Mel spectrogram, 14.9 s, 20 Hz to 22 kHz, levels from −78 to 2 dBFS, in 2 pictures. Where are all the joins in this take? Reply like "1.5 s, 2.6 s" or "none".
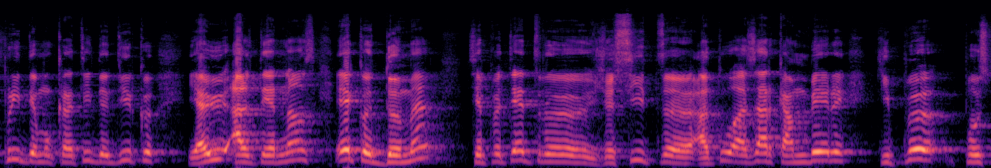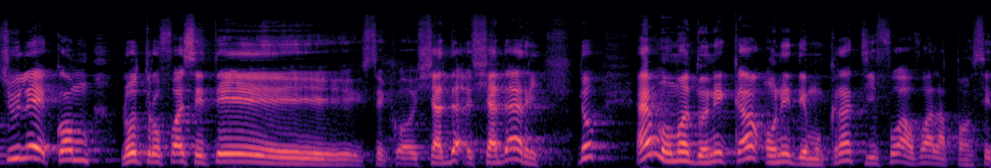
none

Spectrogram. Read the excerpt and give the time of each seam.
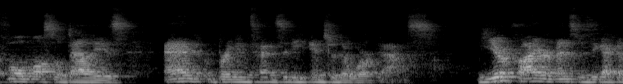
4.8 s

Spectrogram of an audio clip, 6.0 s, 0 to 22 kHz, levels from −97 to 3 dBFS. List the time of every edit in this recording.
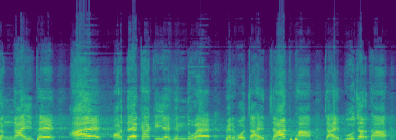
none

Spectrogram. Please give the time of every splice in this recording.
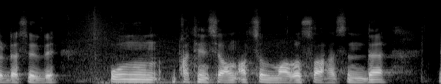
none

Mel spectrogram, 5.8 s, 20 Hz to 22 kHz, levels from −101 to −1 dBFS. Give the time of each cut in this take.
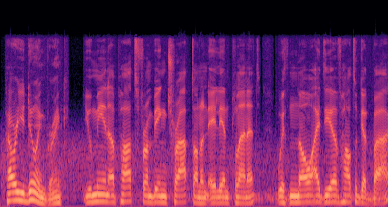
1.1 s

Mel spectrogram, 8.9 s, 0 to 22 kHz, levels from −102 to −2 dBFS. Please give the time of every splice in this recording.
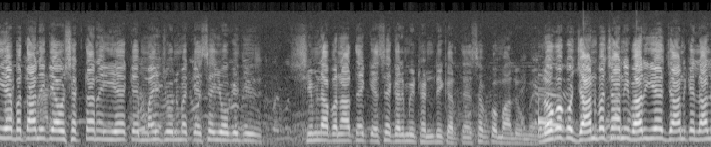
6.8 s

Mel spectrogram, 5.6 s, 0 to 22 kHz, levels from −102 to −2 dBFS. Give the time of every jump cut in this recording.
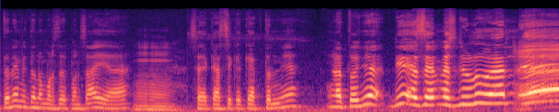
1.8 s

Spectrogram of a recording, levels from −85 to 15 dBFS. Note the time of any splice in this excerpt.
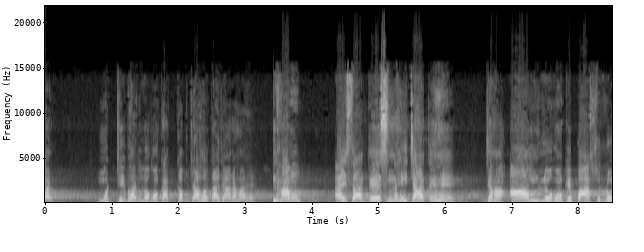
3.4 s

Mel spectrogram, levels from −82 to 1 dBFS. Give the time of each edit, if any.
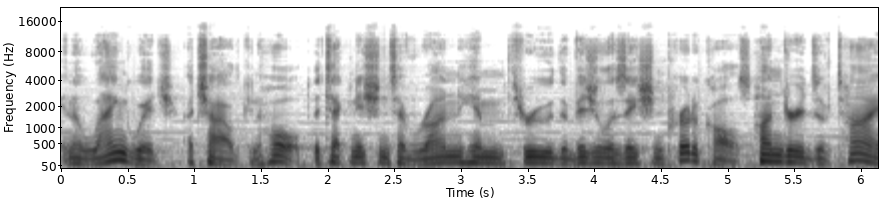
1.8 s, 5.1 s

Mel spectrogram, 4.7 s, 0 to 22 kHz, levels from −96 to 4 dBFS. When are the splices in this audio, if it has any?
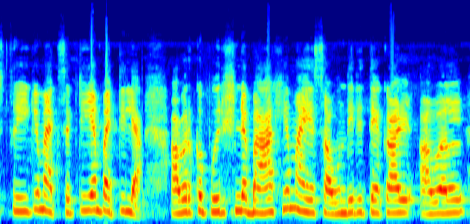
1.5 s

